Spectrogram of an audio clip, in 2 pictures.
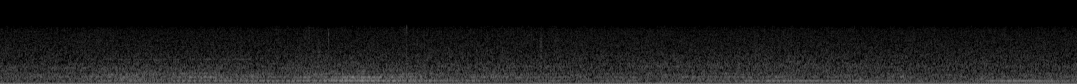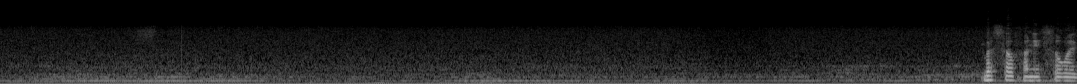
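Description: Yarn rustles softly as a crochet hook pulls it through loops.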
